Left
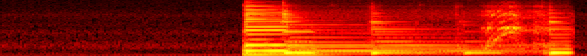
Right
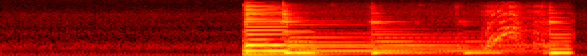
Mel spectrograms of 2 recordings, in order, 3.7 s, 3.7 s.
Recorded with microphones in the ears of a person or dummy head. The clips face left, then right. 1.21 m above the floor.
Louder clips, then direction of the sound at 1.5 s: Left 3 dB; 10° left (ahead or behind).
